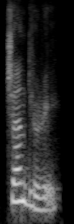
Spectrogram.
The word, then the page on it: chandlery: Indian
